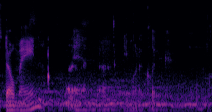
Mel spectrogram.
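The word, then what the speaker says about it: demesne: It's And you wanna it's spelled like Demezen, but it's domain, and you want to click that.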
